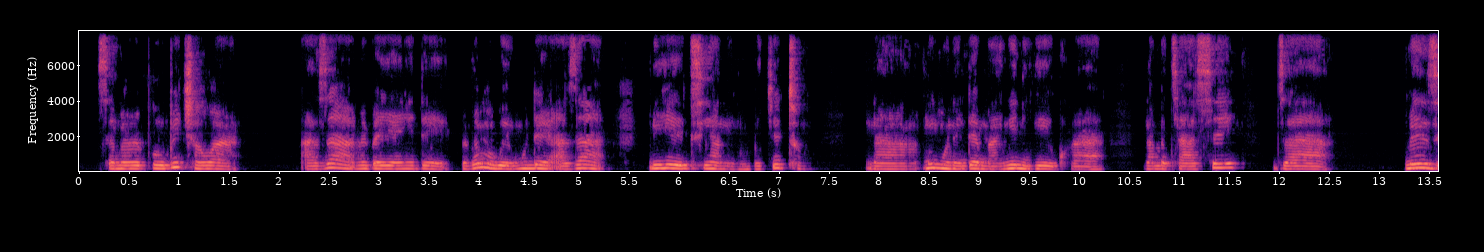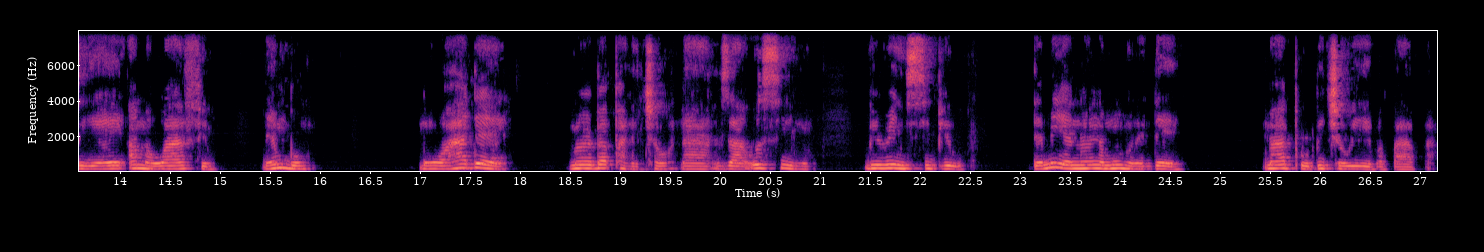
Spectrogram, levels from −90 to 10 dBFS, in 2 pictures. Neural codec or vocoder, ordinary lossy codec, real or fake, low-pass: none; none; real; none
